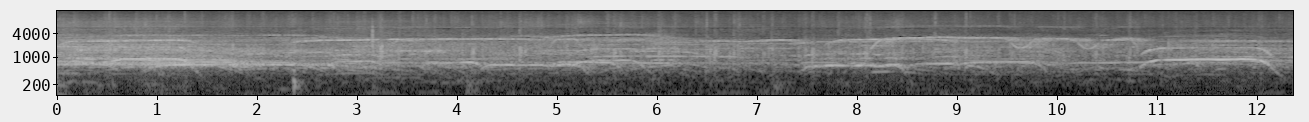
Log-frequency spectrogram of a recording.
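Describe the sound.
A festival audience applauds the band Great American Taxi with a sustained, steady roar of clapping and scattered cheers that holds throughout.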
